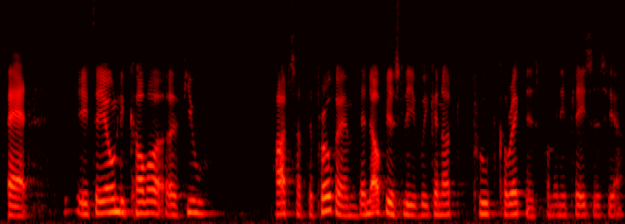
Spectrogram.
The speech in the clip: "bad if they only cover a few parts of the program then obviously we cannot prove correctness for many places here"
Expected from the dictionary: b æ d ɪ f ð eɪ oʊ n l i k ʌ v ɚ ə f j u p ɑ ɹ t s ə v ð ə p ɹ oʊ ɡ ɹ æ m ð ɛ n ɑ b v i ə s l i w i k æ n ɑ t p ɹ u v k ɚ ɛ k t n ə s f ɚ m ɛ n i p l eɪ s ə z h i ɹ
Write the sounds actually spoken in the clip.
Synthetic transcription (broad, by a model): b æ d ɪ f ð eɪ oʊ n l i k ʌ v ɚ ə f j u p ɑ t s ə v ð ə p ɹ oʊ ɡ ɹ æ m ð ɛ n ɑ b v i ə s l i w i k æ n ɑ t p ɹ u v k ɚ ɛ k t n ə s f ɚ m ɛ n i p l eɪ s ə s h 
